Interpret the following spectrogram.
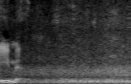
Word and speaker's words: EMED: Even though it looks like IMED, they pronounce it EMED.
